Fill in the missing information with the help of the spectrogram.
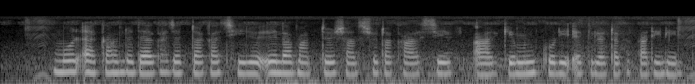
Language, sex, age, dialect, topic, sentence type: Bengali, female, 18-24, Rajbangshi, banking, question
